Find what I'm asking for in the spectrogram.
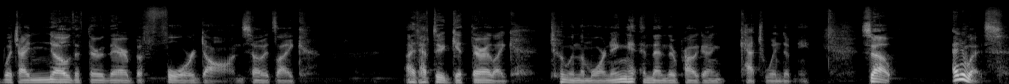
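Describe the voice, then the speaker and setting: A man talks through a solo podcast in a loose, rambling way, full of ums and restarts. His lowish voice sounds a little nasal and stuffed up from a cold. The sound is dry and close. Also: no echo. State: congested from a cold. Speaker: podcast host. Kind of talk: casual solo podcast monologue.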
